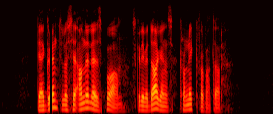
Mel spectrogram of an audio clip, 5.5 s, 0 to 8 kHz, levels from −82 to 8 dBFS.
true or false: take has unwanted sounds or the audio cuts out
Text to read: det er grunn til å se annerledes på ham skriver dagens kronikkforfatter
true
